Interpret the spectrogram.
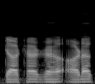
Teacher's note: ट का उच्चारण मूर्धा यानी जीभ का तालु के कठोर भाग से स्पर्श होता है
